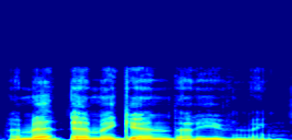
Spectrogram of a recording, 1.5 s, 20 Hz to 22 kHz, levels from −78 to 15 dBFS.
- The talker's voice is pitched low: Yes, low, 130 Hz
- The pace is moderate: No, fast, 245 wpm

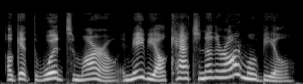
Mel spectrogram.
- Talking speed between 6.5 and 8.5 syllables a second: Yes, 7.0 syllables/s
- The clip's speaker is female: Yes, female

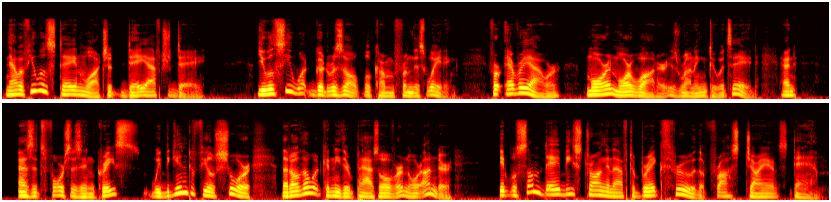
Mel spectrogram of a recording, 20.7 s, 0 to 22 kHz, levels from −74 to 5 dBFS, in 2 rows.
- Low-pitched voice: Yes, low, 125 Hz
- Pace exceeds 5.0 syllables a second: No, 4.8 syllables/s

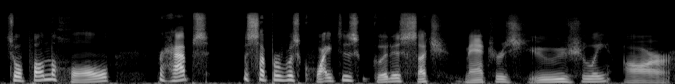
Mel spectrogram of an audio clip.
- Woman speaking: No, male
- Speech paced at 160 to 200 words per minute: No, average, 140 wpm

